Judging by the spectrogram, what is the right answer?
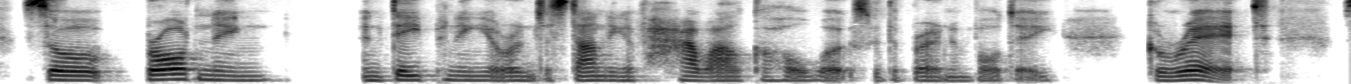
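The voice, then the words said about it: Northern English accent. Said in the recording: “you just sound northern when you say great”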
